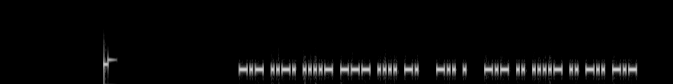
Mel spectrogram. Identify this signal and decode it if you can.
Morse code, heard as a keyed tone, about 41 wpm, 700 Hz. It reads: KF4OHN DE KI4IDK
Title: USA Callsign DE Callsign - 6 Characters - 45wpm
